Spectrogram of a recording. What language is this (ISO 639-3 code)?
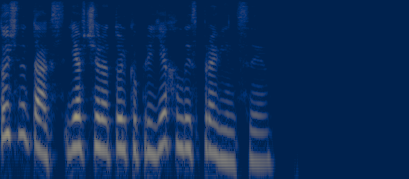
rus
